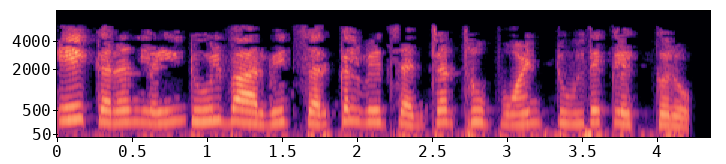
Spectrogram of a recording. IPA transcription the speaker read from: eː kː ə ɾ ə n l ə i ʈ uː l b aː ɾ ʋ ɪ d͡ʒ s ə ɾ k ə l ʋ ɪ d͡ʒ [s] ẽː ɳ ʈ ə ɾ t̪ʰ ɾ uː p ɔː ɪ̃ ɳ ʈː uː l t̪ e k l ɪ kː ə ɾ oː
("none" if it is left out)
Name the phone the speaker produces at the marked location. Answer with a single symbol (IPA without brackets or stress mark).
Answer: s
